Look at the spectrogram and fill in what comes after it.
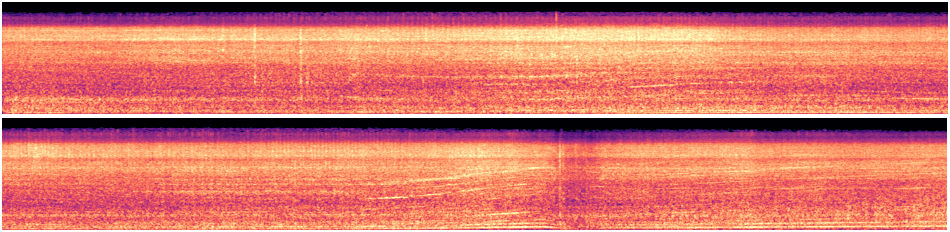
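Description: Motorcycle engine running under the rider, with wind rush over the microphone. About two-thirds of the way through it accelerates with rising pitch, drops briefly for a gear change, and climbs again.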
